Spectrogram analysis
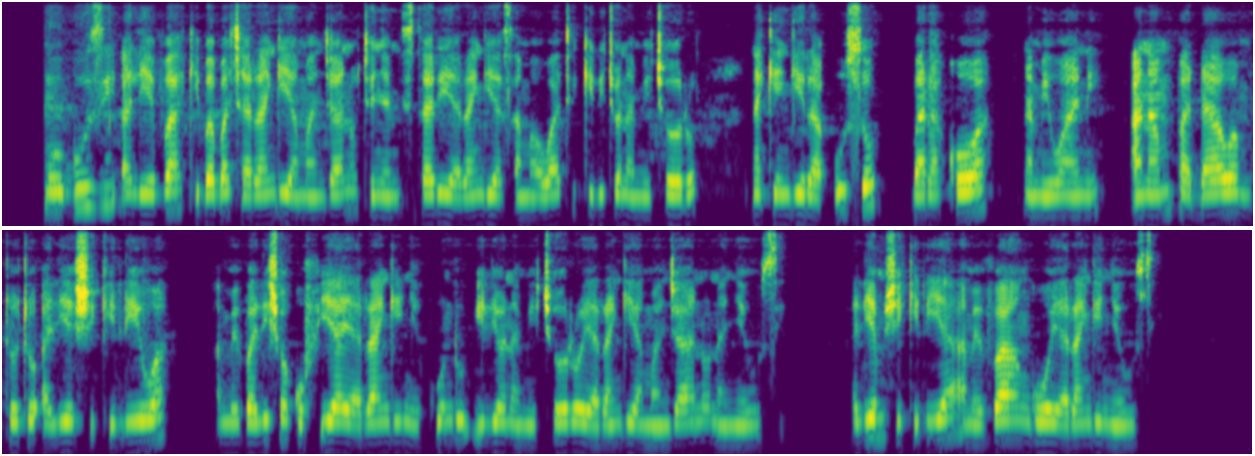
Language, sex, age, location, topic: Swahili, female, 18-24, Mombasa, health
